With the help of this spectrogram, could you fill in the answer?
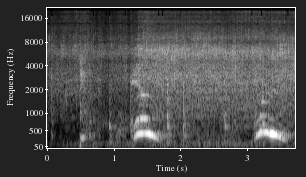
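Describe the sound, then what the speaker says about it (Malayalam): Cut banana pieces fry in ghee for a sweet evening snack as a spoon gently stirs them, giving a low sizzle broken by a few distinct scraping strokes against the pan, close and fairly quiet. "പയ്യെ വേണം ഇളക്കാൻ."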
